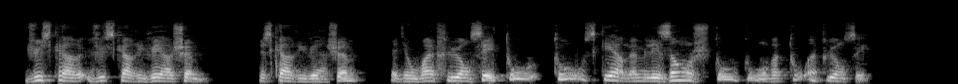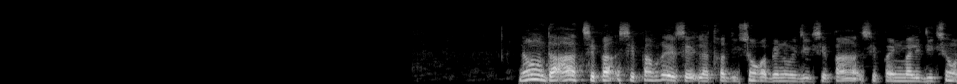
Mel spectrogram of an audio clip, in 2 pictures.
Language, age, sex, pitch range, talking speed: French, 50-69, male, 140-170 Hz, 140 wpm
